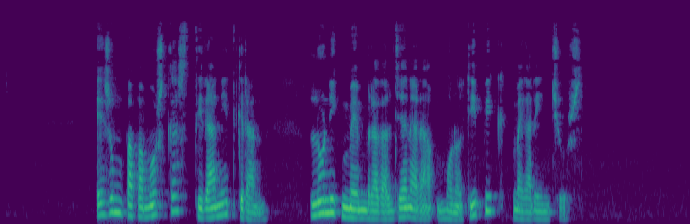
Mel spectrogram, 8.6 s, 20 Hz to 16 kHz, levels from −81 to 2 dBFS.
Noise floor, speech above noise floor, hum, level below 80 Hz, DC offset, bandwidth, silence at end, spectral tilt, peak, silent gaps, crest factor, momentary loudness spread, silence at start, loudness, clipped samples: -75 dBFS; 46 dB; none; -80 dBFS; under 0.1%; 11 kHz; 1.35 s; -5.5 dB/octave; -10 dBFS; none; 20 dB; 10 LU; 1.2 s; -30 LUFS; under 0.1%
